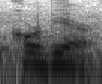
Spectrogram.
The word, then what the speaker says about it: Corbiere: to say your last name for me okay corvier corvier okay so it's French yes I'm German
